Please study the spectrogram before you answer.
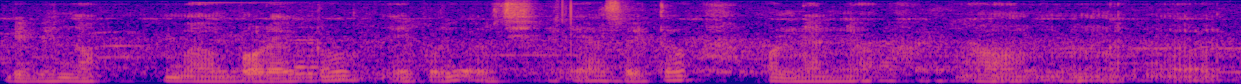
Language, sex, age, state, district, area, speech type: Odia, male, 45-60, Odisha, Koraput, urban, spontaneous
